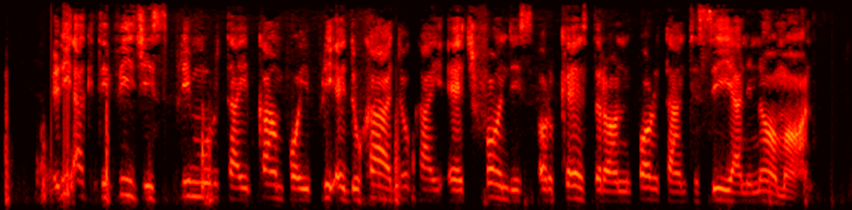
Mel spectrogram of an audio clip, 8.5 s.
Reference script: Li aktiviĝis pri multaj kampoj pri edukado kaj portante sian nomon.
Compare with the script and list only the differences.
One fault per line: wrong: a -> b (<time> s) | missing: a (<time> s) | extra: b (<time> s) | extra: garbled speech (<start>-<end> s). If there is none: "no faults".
extra: eĉ fondis orkestron (4.6 s)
